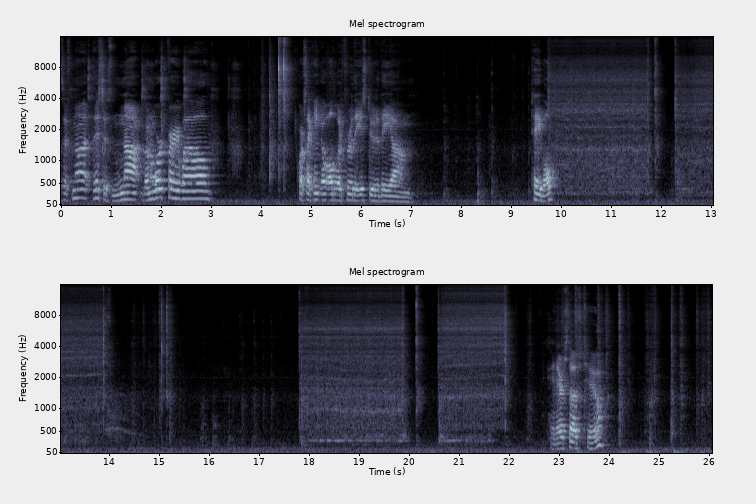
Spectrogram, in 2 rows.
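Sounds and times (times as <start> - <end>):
electric drill running: 9.8 - 14.2, 17.8 - 22.1.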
